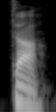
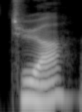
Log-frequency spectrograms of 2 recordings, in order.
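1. Des sons disparaissent et les mots se lient. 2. Chaque syllabe est prononcée en entier.

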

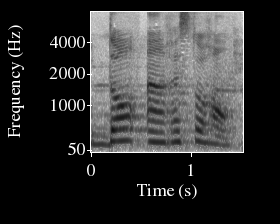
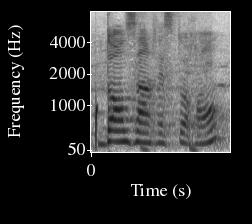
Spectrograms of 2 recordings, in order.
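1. Dans e un são ditos sem liaison. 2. Dans se liga ao un com liaison. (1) "não fazer"

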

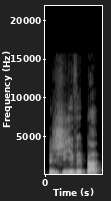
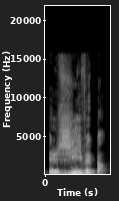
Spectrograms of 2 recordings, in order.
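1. Le 'ne' est omis. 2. Le 'ne' est omis.

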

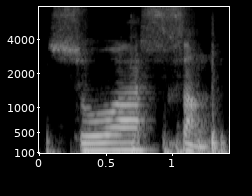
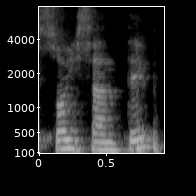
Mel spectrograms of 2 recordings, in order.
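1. La vocal se pronuncia como un diptongo 'wa'. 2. La vocal se lee letra por letra, como se escribe. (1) "pero la pronunciación, tenemos un diptongo" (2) "se escribe soisante"

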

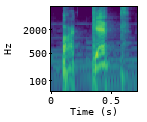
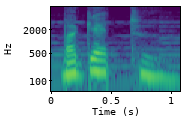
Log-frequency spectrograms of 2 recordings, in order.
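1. Das End-t stoppt hart und abrupt. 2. Der Schluss klingt weich mit einem Atemhauch aus. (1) "So richtig harter Stopp nach dem Tee" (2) "die lassen es ausschwingen"

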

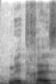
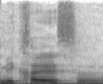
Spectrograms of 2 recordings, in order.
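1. La deuxième syllabe commence par un son t. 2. La deuxième syllabe commence par un son k. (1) "substitution tre,donc de tre vers creux" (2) "est prononcée maîtresse"

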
